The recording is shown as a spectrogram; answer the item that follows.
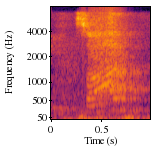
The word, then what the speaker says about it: ص: جی صاد سین کی طرح تلفظ ہوتا ہے، فقط صاد میں آواز جو ہوتی ہے وہ پرحجم ہوتی ہے، بھری ہوئی. تلفظ وہی ہے.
